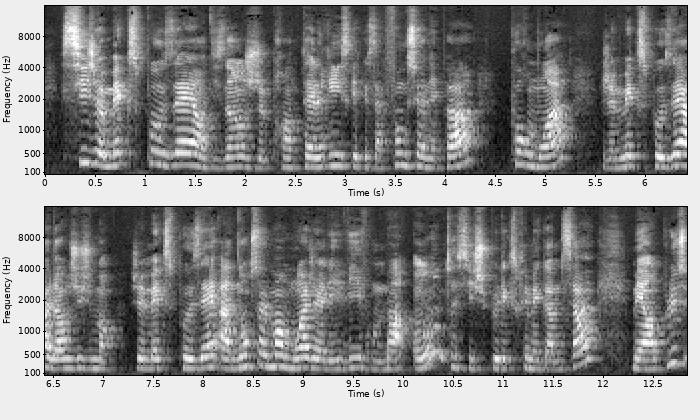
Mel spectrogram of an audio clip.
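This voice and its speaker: There is audible room echo around this woman's voice. She speaks with fairly high pitch and fairly even intonation. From France. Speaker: journalist and communications professional. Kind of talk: interview conversation.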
